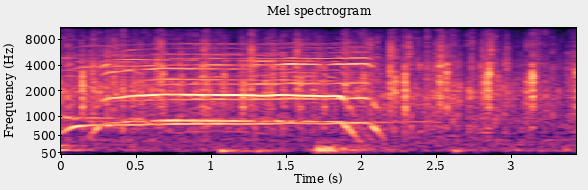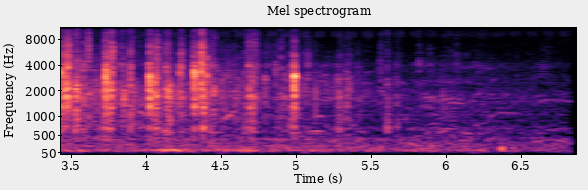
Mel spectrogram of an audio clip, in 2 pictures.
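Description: Audience applause at an evening show jumping competition, scattered claps and a crowd murmur rising around a loudspeaker voice, then thinning into faint, sparse clapping.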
